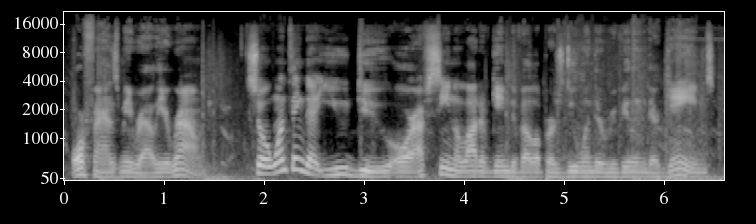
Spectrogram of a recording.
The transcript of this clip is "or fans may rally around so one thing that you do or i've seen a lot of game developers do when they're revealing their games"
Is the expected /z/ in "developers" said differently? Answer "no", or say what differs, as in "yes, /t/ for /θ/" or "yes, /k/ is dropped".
no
